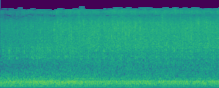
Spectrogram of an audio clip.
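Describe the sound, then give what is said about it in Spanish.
Steady rain falls in a continuous, even hiss, fairly loud, with a soft patter of drops running through it and no voices. “Va a llover.”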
